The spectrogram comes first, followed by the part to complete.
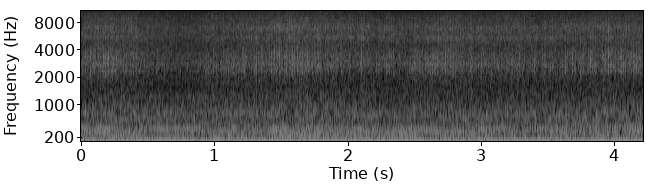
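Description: Cessna 172's piston engine and propeller droning steadily at climb power, heard inside the cockpit as a deep, even hum with steady overtones.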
